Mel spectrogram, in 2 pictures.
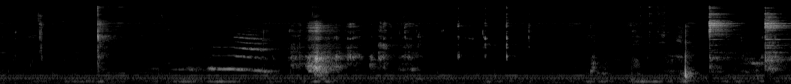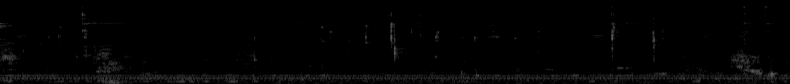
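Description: A person chewing food, with a fork clicking and scraping against a glass plate now and then, over a steady low hum.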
